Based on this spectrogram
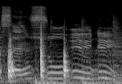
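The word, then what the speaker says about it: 神荼郁垒: 我知道，神茶玉垒，有玉垒。小时候老师小学是教神书玉律啊。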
